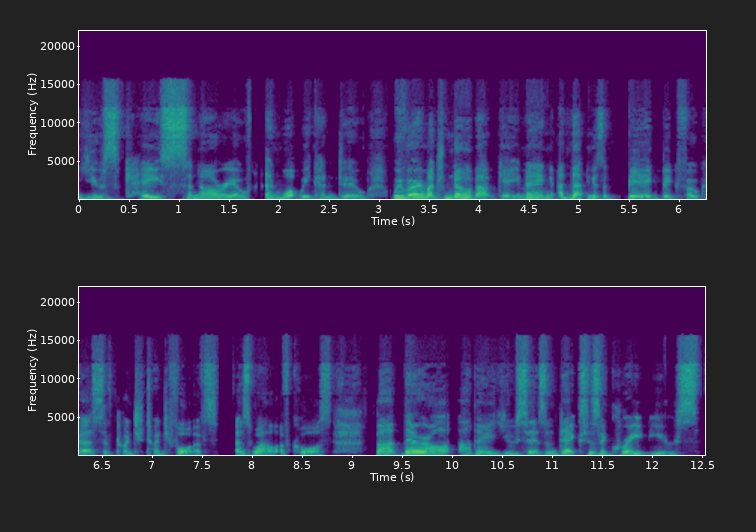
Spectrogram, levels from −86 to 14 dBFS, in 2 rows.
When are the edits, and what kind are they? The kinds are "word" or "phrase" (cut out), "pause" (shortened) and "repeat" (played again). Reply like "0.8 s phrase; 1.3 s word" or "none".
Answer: 1.7 s phrase; 5.1 s phrase; 9.1 s pause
